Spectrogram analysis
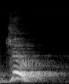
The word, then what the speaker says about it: je: Pronoun I in French is Joe. Joe.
